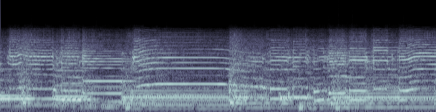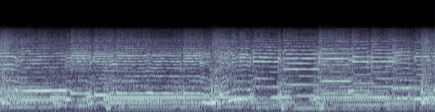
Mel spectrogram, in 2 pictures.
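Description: Live blues band playing an instrumental passage of a slow blues, led by electric guitar holding and bending notes over bass and drums.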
